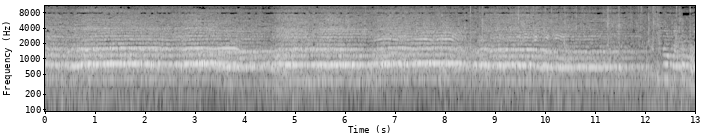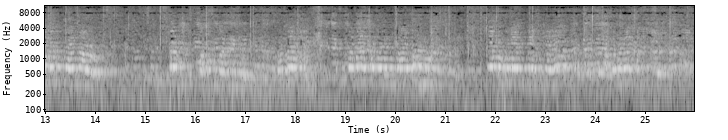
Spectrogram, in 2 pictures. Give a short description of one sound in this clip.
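A large crowd of men chants loudly together in an echoing hall.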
